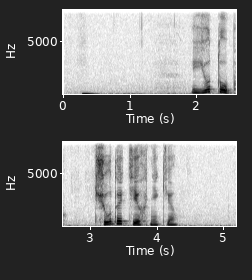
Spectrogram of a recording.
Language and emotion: Russian, neutral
